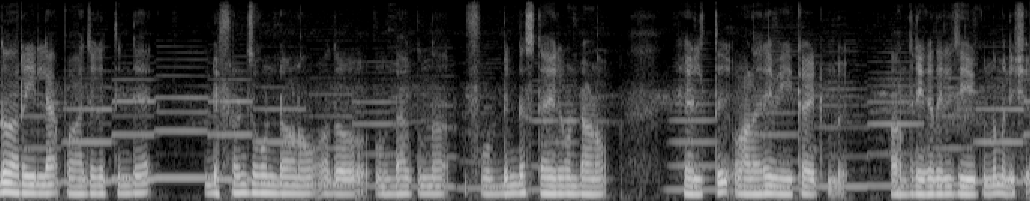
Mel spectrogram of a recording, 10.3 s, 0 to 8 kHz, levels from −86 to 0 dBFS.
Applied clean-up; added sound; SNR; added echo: none; Wind instrument, woodwind instrument; 15 dB; none.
